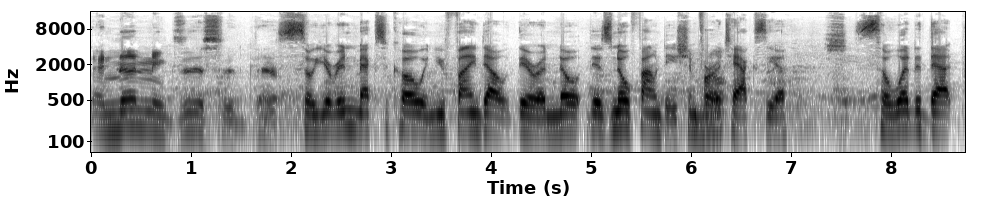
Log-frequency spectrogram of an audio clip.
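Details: Adult man speaking; normal speech.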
